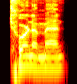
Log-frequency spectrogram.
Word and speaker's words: tournament: Tournament, three syllables. Stress on the first part, tournament. Tournament. Tournament. Not tournament. Stress at the beginning.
